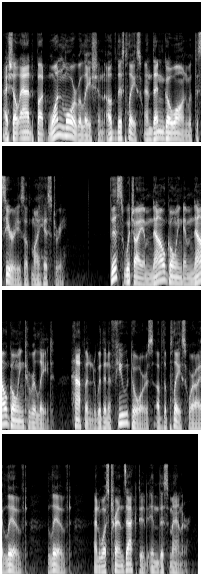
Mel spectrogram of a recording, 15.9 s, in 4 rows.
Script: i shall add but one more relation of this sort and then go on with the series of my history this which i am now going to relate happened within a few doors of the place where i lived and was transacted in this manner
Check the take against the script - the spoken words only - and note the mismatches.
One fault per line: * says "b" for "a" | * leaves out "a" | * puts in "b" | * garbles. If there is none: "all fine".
* says "place" for "sort"
* puts in "am now going"
* puts in "lived"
